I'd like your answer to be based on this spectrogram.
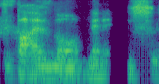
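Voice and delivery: slightly slurred, barely voiced whispered mutter. Narrating a dark corridor in a game, a voice from the darkness: slightly slurred mutter. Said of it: "a slightly slurred voice mutters".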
